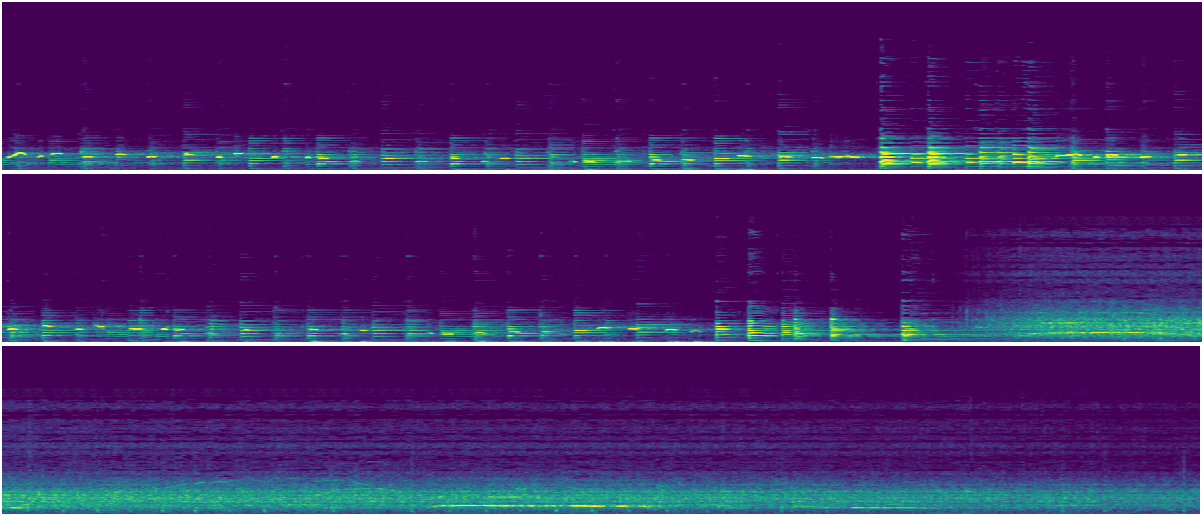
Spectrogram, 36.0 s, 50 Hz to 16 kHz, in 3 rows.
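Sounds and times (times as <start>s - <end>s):
several people whistling a tune: 0.0s - 3.3s, 4.6s - 5.9s, 7.2s - 8.8s, 10.3s - 14.0s, 17.7s - 19.2s, 21.7s - 35.9s
instrumental backing music: 0.0s - 31.8s.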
